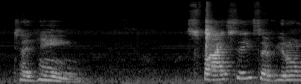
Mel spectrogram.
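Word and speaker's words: Tajín: our corn is is tahen the J is silent so it's pronounced tahen spicy so if you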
